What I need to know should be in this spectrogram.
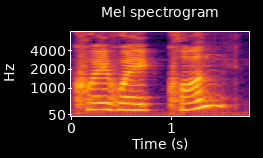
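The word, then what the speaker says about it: Ke Huy Quan: Which starring Michelle Yeoh and coming back, Kwai Hui Kwan. Is that how I pronounce it? – Yeah, he's basically the little boy in Indiana Jones.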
